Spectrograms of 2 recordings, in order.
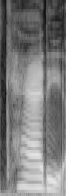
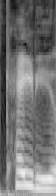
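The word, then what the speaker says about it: Cady: the class right and he pronounces her name as caddy okay the spelling is c-a-d-y which is one of the major jokes in the film you know her name is katie like k-a-t-i-e but it's spelled caddy so everyone calls her catty instead of katie and so katie tries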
